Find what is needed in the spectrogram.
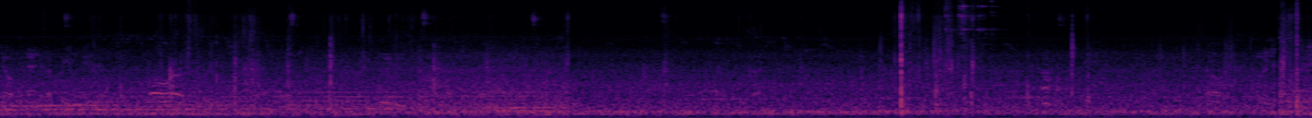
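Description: Outdoor city background: a steady low rumble with faint voices, and a single sharp click about nine seconds in.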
